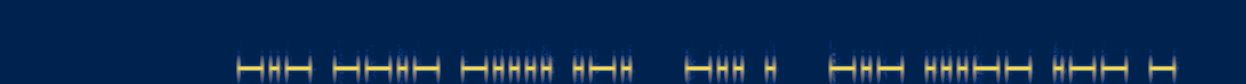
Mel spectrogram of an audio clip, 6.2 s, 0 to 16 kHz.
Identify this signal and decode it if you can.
Morse code, heard as a keyed tone, about 30 wpm, 700 Hz. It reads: KQ6R DE K3WT
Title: USA Callsign DE Callsign - 4 Characters - 30wpm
